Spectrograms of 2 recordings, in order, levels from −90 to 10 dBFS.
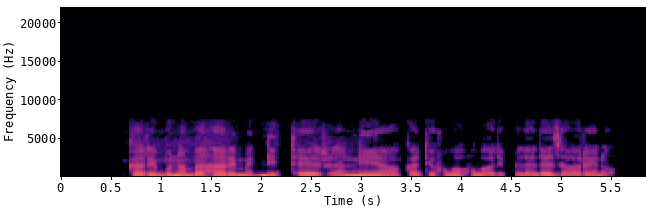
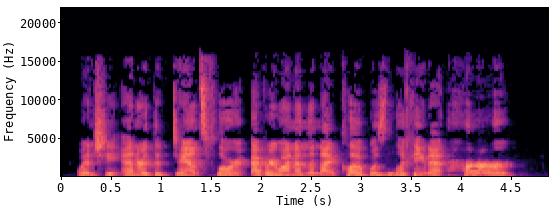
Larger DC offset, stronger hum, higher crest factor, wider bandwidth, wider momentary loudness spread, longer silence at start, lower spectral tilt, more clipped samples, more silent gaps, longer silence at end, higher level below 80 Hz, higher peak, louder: neither; neither; about the same, 16 dB vs 18 dB; second, 7.4 kHz vs 16 kHz; about the same, 7 LU vs 5 LU; first, 0.7 s vs 0.15 s; first, -6.5 dB/octave vs -2.5 dB/octave; neither; first, 2.21-2.30 s, 3.41-3.45 s, 4.45-4.53 s vs none; about the same, 0.3 s vs 0.35 s; second, -66 dBFS vs -60 dBFS; second, -14 dBFS vs 0 dBFS; second, -30 LUFS vs -17 LUFS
